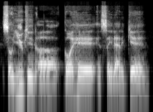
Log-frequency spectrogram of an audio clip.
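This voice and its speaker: A man hosts a casual livestream and talks in an easygoing, rambling way. He leans on fillers and restarts as he chats with his guest. His pitch sits in a plain middle range. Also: normal speed, a little mellow. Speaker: livestream host.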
